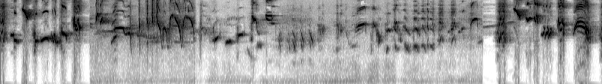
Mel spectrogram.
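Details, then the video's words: Kacer song, from an Oriental magpie-robin: dense rapid warbling with looping whistles, chattering bursts and high sharp chips, delivered almost without pause as fill-ins and shots. "Masteran Mewah Burung Kacer Full Isian Dan Tembakan"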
